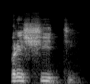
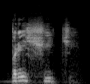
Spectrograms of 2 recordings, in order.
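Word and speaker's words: בְּרֵאשִׁית: que ele tem um som de B e não de V. Então ele já disse para mim que não é brechite, é brechite. Então você vê que o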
